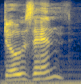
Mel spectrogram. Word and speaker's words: dozen: Next is dozen. Instead of dozen, do, it's duh, dozen.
